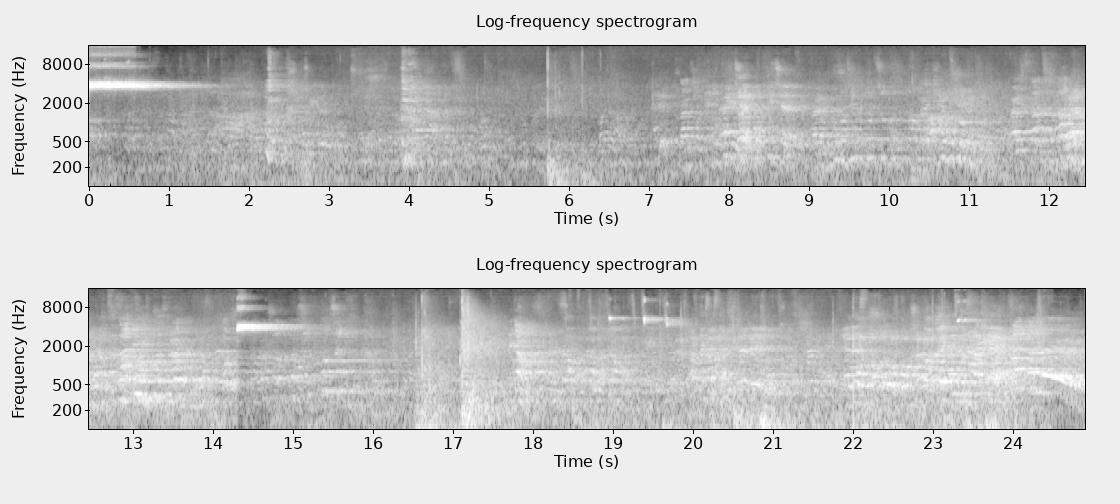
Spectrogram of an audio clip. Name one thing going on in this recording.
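Men shout and call out to each other across a large echoing hall.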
